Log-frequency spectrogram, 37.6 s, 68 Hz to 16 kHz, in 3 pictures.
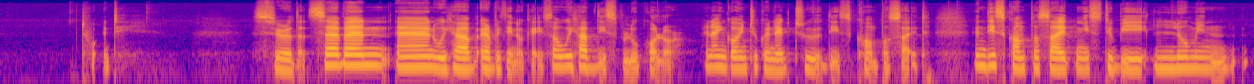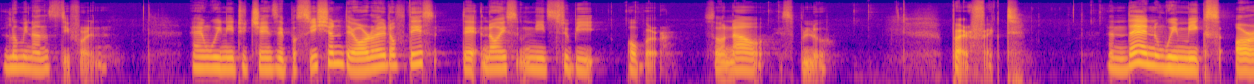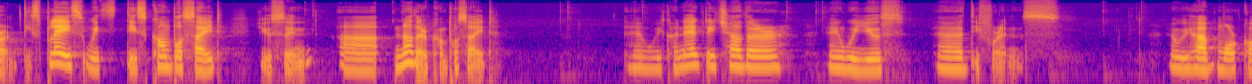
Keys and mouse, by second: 0.7-1.9 drag, 5.6 middle click, 6.6-9.0 drag, 10.9 click, 11.7 click, 13.0 click, 14.1 click, 18.8 click, 20.2 click, 21.1 click, 21.7 middle click, 24.2 click, 25.4 click, 26.6 click, 28.1 right click, 29.0 click, 29.2 c, 30.7 click, 31.5 click, 32.3-33.7 drag, 34.0 click, 35.6-37.0 drag, 37.1-37.6 drag.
